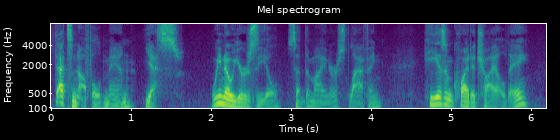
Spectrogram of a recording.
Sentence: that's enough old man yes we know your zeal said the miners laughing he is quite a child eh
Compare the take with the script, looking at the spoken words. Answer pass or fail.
fail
